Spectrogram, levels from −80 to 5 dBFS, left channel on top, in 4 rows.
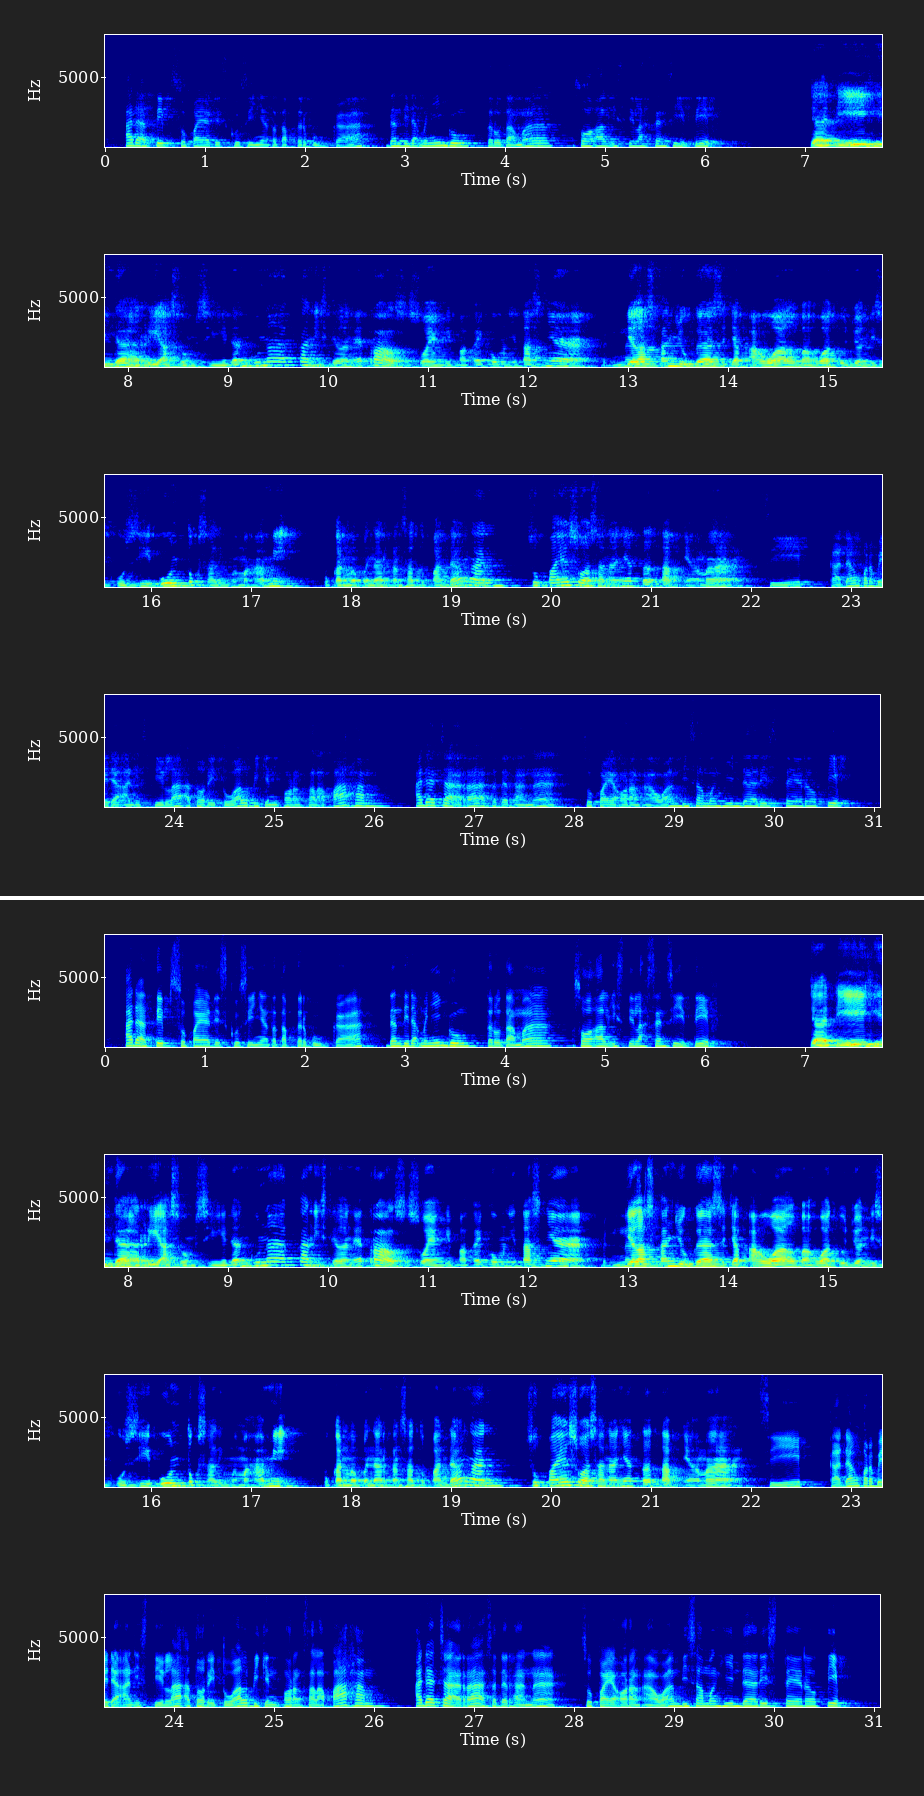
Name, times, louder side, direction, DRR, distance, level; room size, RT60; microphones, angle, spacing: voice 1, 0.2-1.7 1.9-6.1 12.7-13.4 22.2-22.5 22.8-26.0 26.4-27.8 28.1-30.7, right 4 dB, 80° right, 10 dB, 0.6 m, -37 dB
voice 2, 7.1-12.6 12.9-17.4 17.8-19.4 19.8-21.9, right 2 dB, 45° right, 7 dB, 1.1 m, -32 dB
15.0 x 10.0 x 2.2 m, 0.65 s
head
